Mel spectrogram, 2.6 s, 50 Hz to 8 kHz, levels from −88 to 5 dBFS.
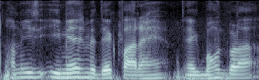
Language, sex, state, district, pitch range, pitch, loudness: Hindi, male, Chhattisgarh, Rajnandgaon, 130-155 Hz, 140 Hz, -15 LUFS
